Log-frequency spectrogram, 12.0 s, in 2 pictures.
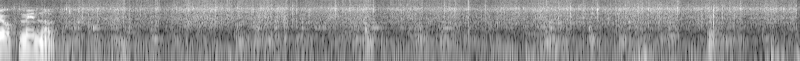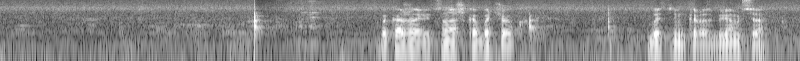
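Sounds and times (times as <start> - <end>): vegetables sizzling in a frying pan: 0.0 - 12.0
wooden spatula stirring: 0.5 - 6.0.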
